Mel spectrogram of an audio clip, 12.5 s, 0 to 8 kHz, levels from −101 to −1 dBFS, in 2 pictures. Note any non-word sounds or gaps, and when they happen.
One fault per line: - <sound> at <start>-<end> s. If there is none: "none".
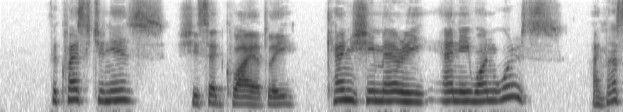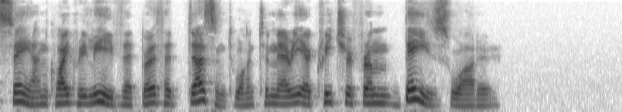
none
